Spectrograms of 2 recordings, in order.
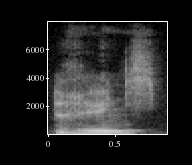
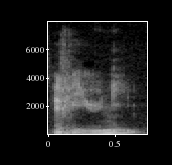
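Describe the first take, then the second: First: The e and u merge into one vowel. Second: The e and u are said separately. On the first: The speaker calls it wrong. "otherwise it would be" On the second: The speaker calls it right. "you have to uh, pronounce them separately"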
